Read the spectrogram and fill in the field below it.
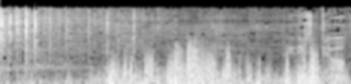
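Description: Kalsara pigeons in a loft flutter and stir, with bursts of wing flapping and soft cooing close by, a brief whistle-like tone early, and people talking over the birds.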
